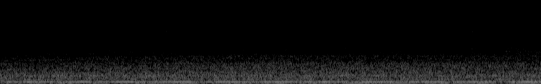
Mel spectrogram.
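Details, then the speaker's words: 1937 Emerson 86641 two-speed antique ceiling fan, 8.5 µF capacitor for low speed, on high: smooth steady low hum with even airflow whoosh, no ticking, rubbing or wobble; quiet, powerful, normal running. "Very smooth, quiet, and powerful. And it is reversible."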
